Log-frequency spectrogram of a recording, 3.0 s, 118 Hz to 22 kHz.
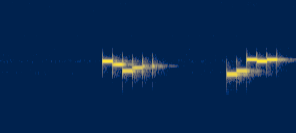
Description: Five-tone selective call (CCIR), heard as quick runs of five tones, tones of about 100 ms, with room echo. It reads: 08467 24400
